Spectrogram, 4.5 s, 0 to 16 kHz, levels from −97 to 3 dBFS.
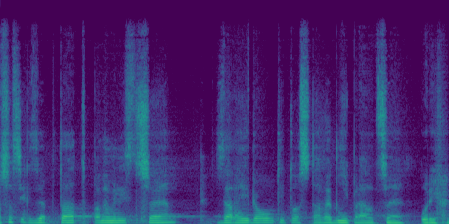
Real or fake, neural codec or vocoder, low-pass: fake; codec, 44.1 kHz, 2.6 kbps, DAC; 14.4 kHz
